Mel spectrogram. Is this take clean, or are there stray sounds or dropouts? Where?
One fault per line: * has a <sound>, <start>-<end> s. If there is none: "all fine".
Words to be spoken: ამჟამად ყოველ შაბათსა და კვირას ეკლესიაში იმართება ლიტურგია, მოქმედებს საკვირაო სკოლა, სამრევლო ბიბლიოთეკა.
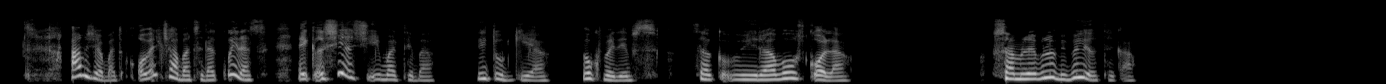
all fine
